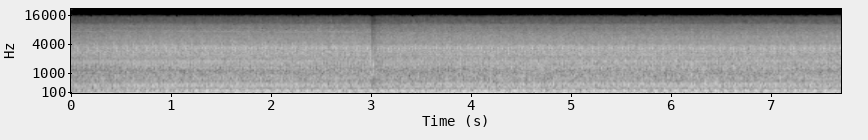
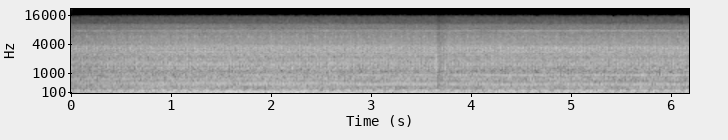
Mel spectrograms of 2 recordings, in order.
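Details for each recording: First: 2007 Nissan Murano 3.5L V6 with cylinder 3 misfire: uneven, lumpy idle with irregular pulses during a coil swap test; firing smoothly again once a new ignition coil is fitted. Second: 2007 Nissan Murano 3.5L V6 after replacing the cylinder 3 ignition coil, which was behind the intake manifold: smooth, even idle with a steady low rumble and no stumbles; the cylinder 3 misfire is cured.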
